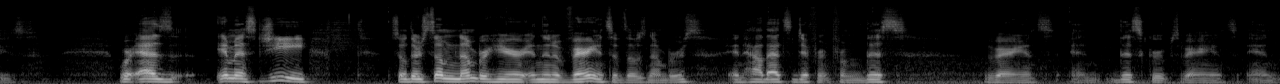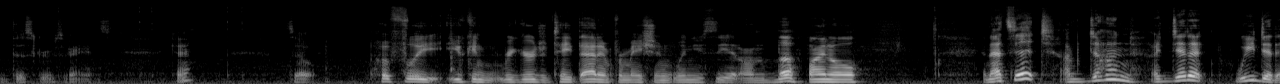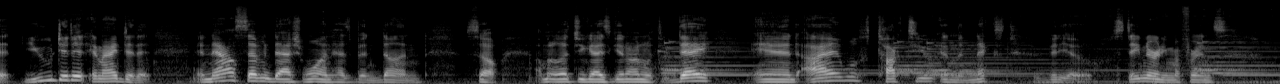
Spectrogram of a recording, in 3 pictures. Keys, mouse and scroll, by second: 1.5 click, 3.8-5.0 drag, 7.6-8.7 drag, 10.7 click, 12.5 click, 14.2 click, 15.0 click, 28.8 click, 31.6 click.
